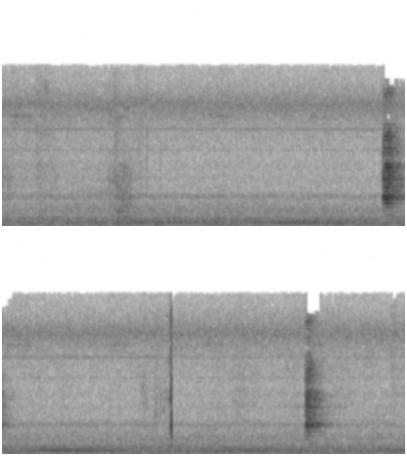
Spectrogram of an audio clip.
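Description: Dover hydraulic elevator car travelling upward: a steady running hum with a faint steady whine. Two short hissing swishes come about four and seven seconds in, and a sharp click comes between them.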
